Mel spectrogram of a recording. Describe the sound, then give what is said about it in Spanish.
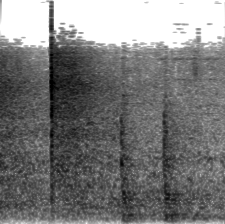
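A capataz's metal knocker strikes a procession float carrying a crucified Christ, giving the call to bring it out: one sharp, loud rap, then two softer knocks spaced about half a second apart, over a steady wash of outdoor crowd noise. “Este momento en el que el, clavo de, los pies del Cristo no se puede ver debido a, ese monte de claveles es cuando se decide que, ya es suficiente y se va a proceder pues a la, a la salida de, de este crucificado Escuchamos la llamada.”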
